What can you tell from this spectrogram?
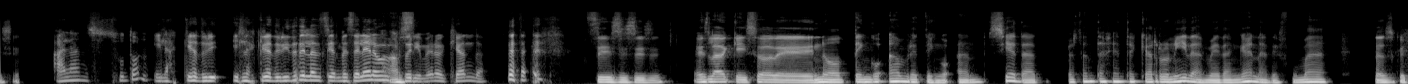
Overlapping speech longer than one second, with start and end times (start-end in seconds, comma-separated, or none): none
